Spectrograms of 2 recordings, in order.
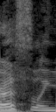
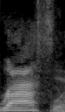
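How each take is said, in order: First: The word is said in a plain accent. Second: The word is said in a Southern-style accent. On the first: The speaker calls it wrong. "you're not wrestling" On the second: The speaker calls it right. "You gotta have the accent"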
